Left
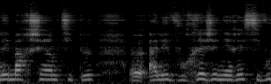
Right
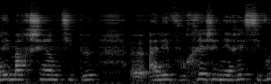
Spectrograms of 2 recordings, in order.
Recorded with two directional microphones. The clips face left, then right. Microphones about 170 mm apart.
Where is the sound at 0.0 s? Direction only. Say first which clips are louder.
Left 6 dB; 45° left (ahead or behind).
